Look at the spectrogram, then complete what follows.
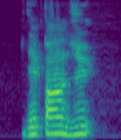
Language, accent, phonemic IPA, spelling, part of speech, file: French, Canada, /de.pɑ̃.dy/, dépendues, verb, LL-Q150 (fra)-dépendues.wav
- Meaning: feminine plural of dépendu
